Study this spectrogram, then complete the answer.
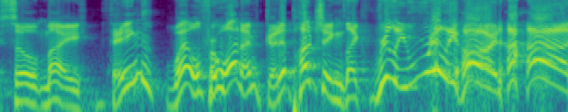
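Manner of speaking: booming, high action-hero read; loud performance. Shown as a demonstration. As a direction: belt it out like a cartoon hero. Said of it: "I was doing all of the volume in person".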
